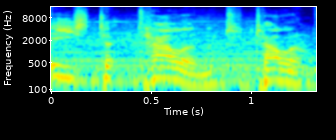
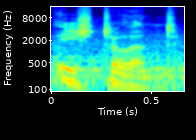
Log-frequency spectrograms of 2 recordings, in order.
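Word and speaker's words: Eastalent: I thought it was East talent from the East, but it's apparently pronounced Easterland. Okay. It's like indolent, almost.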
